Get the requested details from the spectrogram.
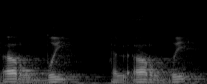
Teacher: അൽ അർദി ഇതിലെ റാ ദ്വാദ് ഈ രണ്ടക്ഷരങ്ങളെ തഫ്ഖീം ചെയ്യണം. ദ്വാദിന് കസ്റാണ്, കുറഞ്ഞ തഫ്ഖീം മതി.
